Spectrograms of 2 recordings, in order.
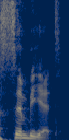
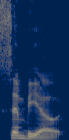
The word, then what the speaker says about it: symbiote: symbiote it's not a symbiot everyone knew was in the game I kind of wish they why are you pronouncing words wrong it's symbiote it's not symbiot didn't spoil that but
